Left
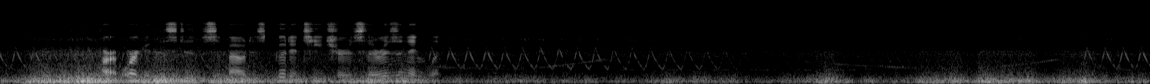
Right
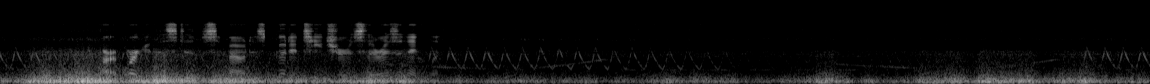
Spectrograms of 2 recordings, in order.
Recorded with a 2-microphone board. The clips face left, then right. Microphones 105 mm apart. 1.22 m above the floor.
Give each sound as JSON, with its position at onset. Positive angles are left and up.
{"t": 1.0, "sound": "a man speaking", "side_deg": 35}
